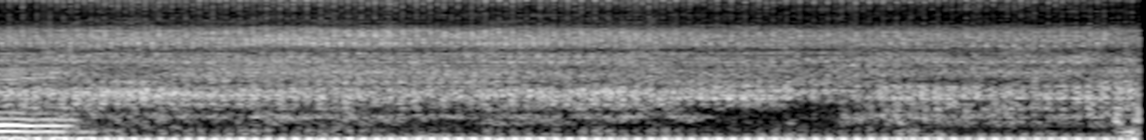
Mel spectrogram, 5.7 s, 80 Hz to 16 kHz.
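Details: Used, previously seized Honda Sonic 150 after camshaft cover wear from dry oil was fixed and engine reassembled, idling: steady, fairly even putter, slight unevenness, no knocking; normal idle.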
